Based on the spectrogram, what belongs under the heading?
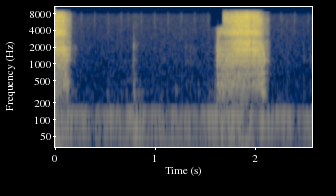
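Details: Nest box of barn owl owlets at 10:56 pm, 3 May 2023, siblings leaving one chick to eat its mouse; a hiss cut off at the start, a faint click, then a full rasping hiss.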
